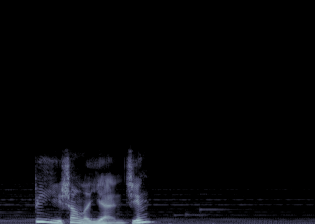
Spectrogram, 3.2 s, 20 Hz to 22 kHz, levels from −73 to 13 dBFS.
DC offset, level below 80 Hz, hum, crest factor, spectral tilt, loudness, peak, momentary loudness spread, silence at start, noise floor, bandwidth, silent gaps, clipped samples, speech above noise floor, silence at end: under 0.1%; -54 dBFS; none; 18 dB; -6 dB/octave; -18 LUFS; -2 dBFS; 7 LU; 0.35 s; -51 dBFS; 7.6 kHz; none; under 0.1%; 34 dB; 1.6 s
